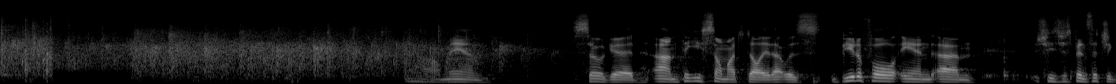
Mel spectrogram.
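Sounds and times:
audience applause: 0.0 - 5.5
speech: 4.4 - 5.0, 5.7 - 11.1.

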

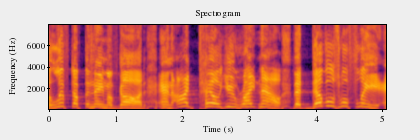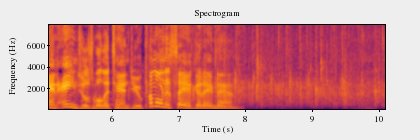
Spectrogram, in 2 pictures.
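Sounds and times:
speech: 0.0 - 8.0
audience clapping: 6.0 - 10.0.

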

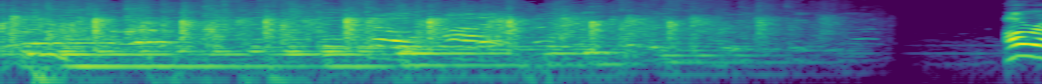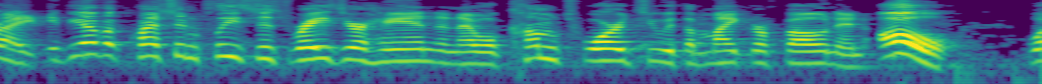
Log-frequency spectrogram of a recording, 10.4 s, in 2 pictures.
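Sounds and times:
audience applause: 0.0 - 4.4
speech: 5.1 - 10.4.

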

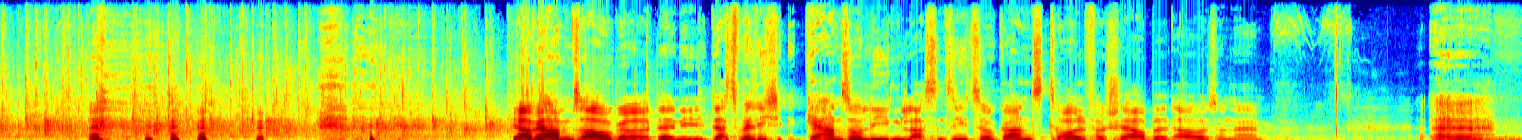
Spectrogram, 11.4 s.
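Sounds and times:
laughter and chatter: 0.0 - 3.4
hands clapping: 0.0 - 5.8
speech: 0.6 - 3.2, 3.8 - 9.6, 10.7 - 11.4.

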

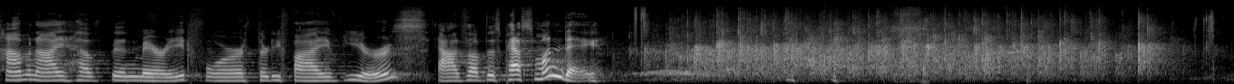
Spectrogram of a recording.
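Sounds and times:
speech: 0.0 - 6.5
audience applause: 6.3 - 11.9.

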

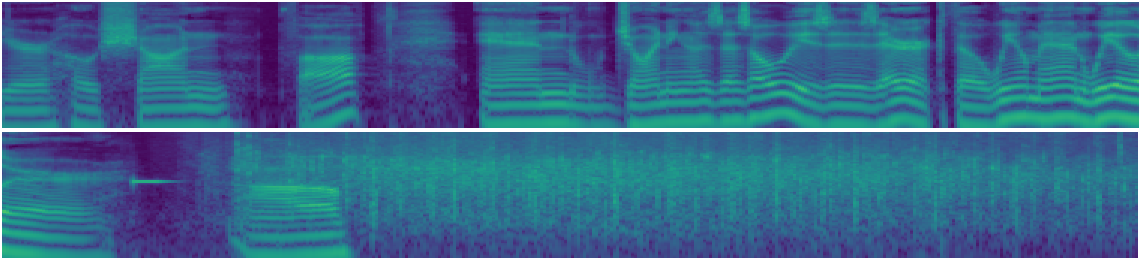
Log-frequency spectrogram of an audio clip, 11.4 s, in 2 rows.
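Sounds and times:
speech: 0.0 - 7.7
applause sound effect: 6.7 - 11.3.

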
